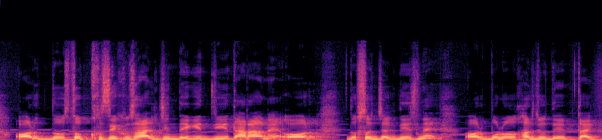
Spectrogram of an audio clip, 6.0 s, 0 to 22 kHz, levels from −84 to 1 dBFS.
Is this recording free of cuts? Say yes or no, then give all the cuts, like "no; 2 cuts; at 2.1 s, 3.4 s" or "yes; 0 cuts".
yes; 0 cuts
